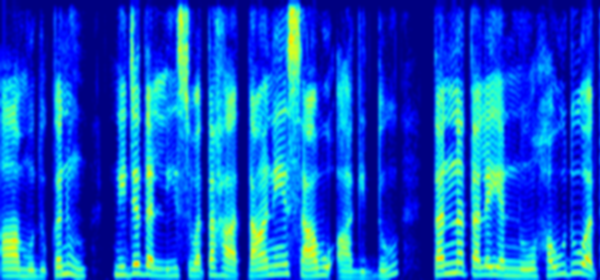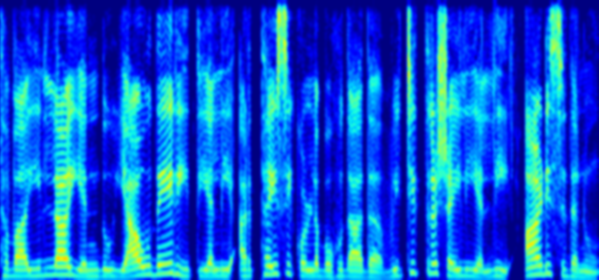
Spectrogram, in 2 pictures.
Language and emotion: Kannada, neutral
